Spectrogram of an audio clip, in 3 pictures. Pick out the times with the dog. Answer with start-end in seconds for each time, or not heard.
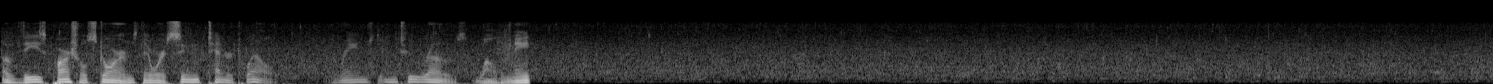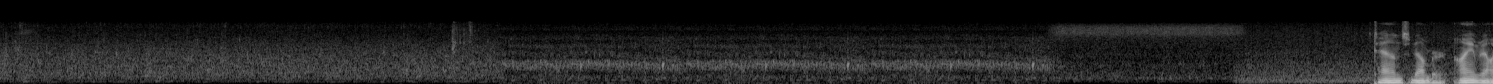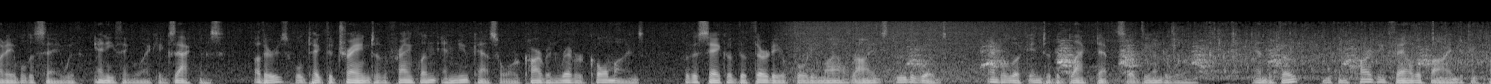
38.9-44.3.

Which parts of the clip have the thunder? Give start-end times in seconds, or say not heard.
not heard.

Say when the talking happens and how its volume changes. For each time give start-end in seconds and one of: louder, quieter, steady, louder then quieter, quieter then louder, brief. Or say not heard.
0.0-5.3 quieter then louder
28.6-44.7 steady.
